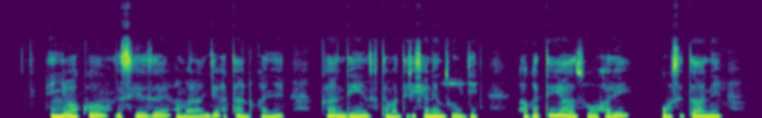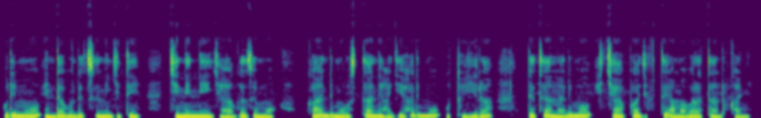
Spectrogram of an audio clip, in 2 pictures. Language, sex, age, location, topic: Kinyarwanda, female, 36-49, Huye, health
